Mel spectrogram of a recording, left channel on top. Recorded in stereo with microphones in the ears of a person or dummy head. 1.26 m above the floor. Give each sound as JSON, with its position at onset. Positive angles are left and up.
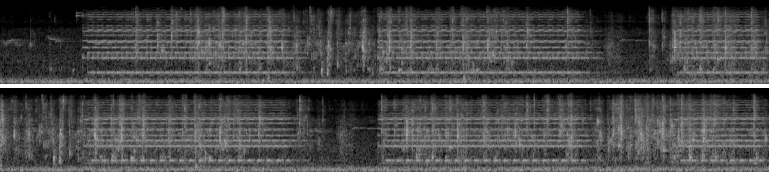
{"t": 0.8, "sound": "a ringtone", "side_deg": 60, "distance_m": 3.5}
